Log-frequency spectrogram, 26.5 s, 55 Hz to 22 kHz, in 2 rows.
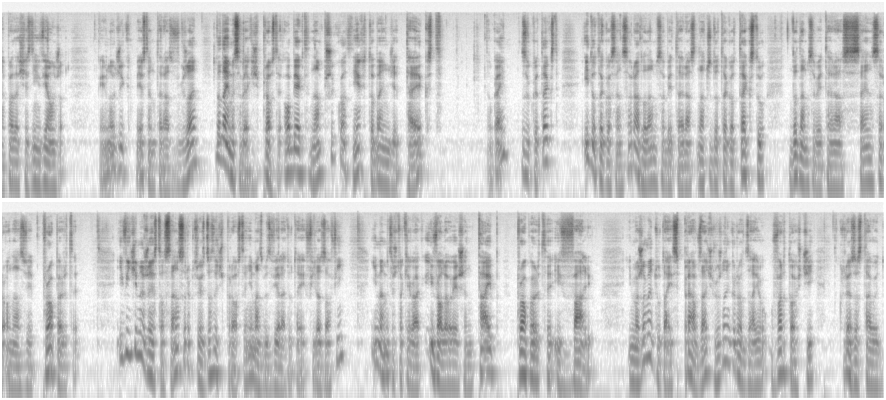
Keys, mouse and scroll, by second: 1.4 click, 2.7-3.8 scroll up 1, 3.3 shift+a, 5.7 click, 6.5-7.2 scroll up 1, 7.2-8.7 shift+middle drag, 8.7-9.3 shift+scroll up 3, 9.3-11.1 middle drag, 10.1 click, 11.6 click, 13.8 click, 15.4-16.9 middle drag.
